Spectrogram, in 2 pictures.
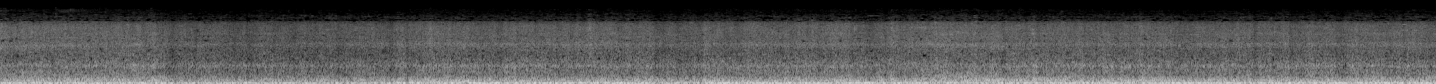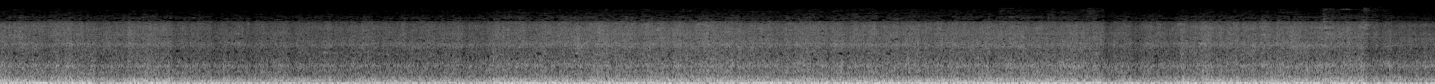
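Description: Rake of BCNA covered freight wagons rolling past close by: steady rumble of steel wheels on the rails.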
